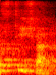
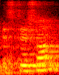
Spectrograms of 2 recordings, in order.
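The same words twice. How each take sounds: First: স্টেশন said as "istishon", i before the s; colloquial added vowel. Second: Said in the usual way. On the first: Shown as a demonstration. Teacher showing students how people say it, স্টেশন as istishon. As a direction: put an i in front and say স্টেশন as istishon. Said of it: "আমরা বলি". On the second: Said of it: "আমরা বলি স্টেশন".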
